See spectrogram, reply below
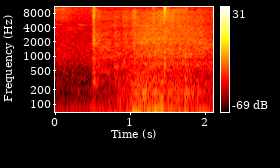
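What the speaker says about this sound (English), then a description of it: "Right, so I'll start the engine." A car fitted with an immobiliser cranks and fires up, a short starter click followed by a low engine rumble that settles into a steady idle, close by and with no voices.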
